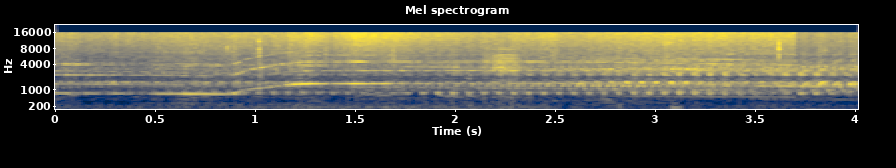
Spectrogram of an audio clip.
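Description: A police siren, faint against the narration's level, sounding as the rapid-response units move in. Its tone glides up about a second in and then holds high, with a fast pulsing beneath it.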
